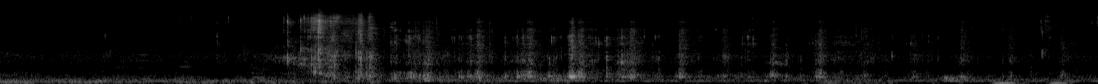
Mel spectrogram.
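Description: Crisp pani puri (golgappa) shells crunching as they are bitten and chewed close to the microphone. The crunching starts about three seconds in, loudest at the first bite, then carries on as a run of irregular crackly crunches and wet mouth sounds.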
